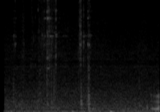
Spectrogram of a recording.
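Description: A handful of light, high clinks and jingles in the first second or so, over steady outdoor background noise.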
